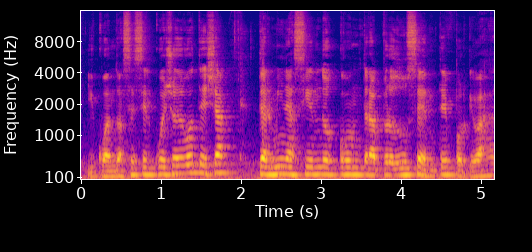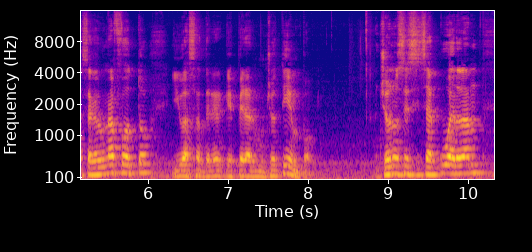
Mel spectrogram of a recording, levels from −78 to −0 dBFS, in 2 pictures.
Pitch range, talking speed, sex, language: 115-155 Hz, 175 wpm, male, Spanish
